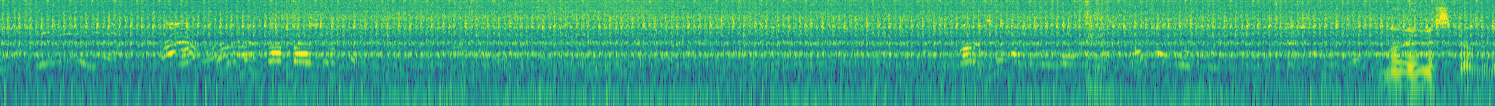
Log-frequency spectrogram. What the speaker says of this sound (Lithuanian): Palauk, einu užgesinti traktorių.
